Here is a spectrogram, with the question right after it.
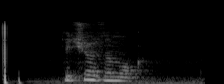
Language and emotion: Russian, neutral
